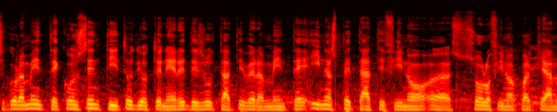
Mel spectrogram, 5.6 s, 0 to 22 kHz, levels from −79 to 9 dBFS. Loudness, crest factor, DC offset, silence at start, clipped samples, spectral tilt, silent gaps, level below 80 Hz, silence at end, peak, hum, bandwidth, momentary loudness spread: -25 LUFS; 14 dB; under 0.1%; 0 s; under 0.1%; -6 dB/octave; none; -48 dBFS; 0 s; -12 dBFS; none; 15 kHz; 3 LU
